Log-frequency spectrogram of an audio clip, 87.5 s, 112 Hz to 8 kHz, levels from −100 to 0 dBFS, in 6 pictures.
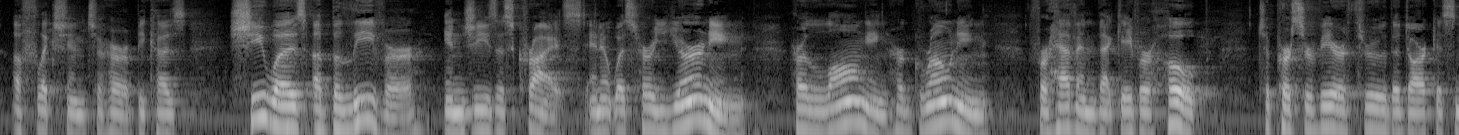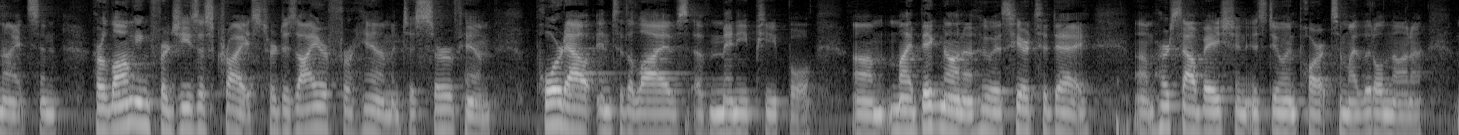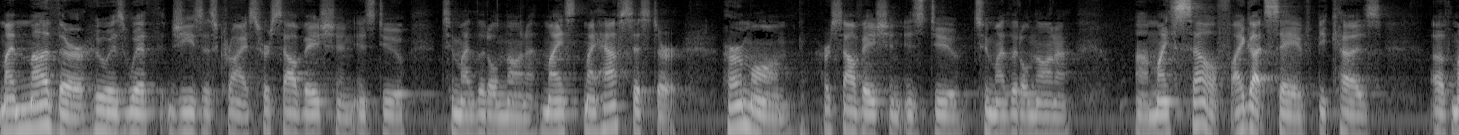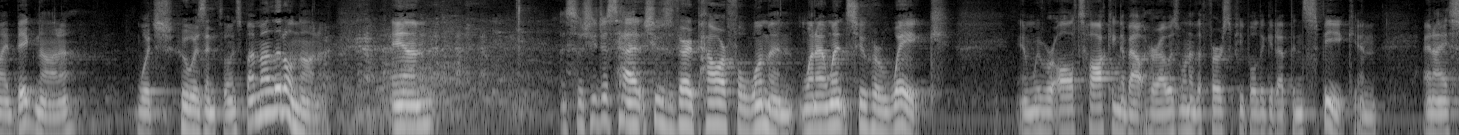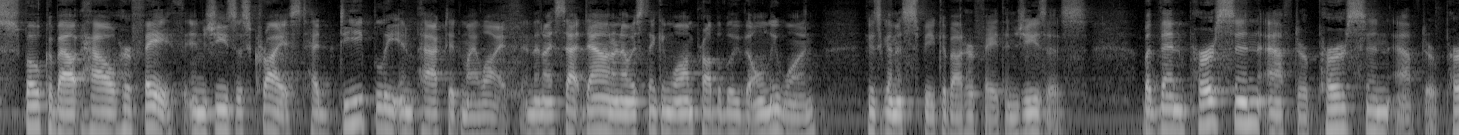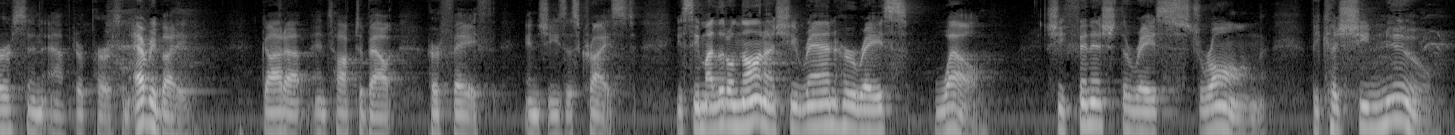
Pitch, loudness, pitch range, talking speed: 115 Hz, -35 LUFS, 110-130 Hz, 160 wpm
